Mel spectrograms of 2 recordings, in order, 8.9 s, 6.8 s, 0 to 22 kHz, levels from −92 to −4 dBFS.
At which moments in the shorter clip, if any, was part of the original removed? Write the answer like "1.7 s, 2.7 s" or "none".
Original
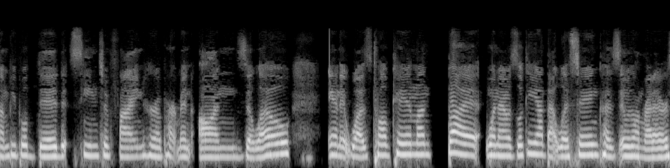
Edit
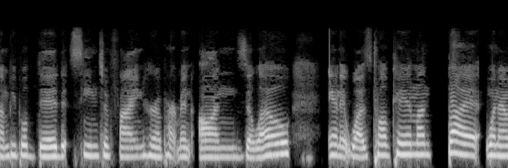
none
